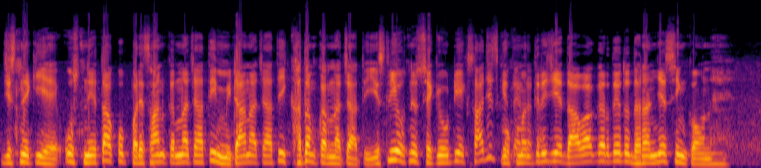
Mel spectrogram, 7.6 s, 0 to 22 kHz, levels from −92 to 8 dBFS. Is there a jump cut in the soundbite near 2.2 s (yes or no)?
no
